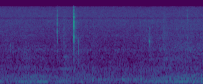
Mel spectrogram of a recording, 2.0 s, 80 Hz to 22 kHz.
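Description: A single sharp click about three quarters of a second in, with a fainter tick or two, from a button being pressed on a Zoom H2n handheld recorder to step back through its menu; otherwise near silence.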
